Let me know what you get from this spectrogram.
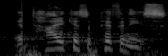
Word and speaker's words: Antiochus Epiphanes: Remember, I'm going to say his name correct this time, Antiochus Epiphanes.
